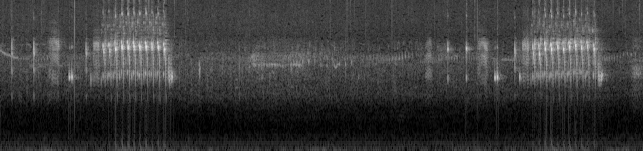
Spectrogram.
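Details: Long-billed Marsh Wren singing two rapid, mechanical, rattling trills, each about a second long and introduced by dry clicks and a short note, spaced roughly five seconds apart with soft gurgles and ticks between.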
